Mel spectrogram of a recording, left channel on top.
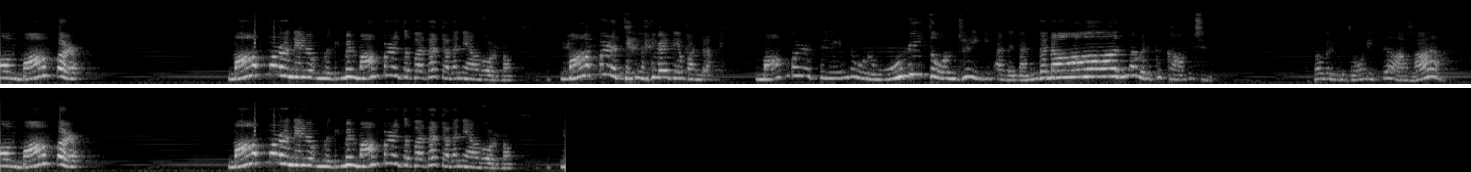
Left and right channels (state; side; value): drops out; right; at 5.7 s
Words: மாம்பழம். மாம்பழம் உங்களுக்கு மாம்பழத்தை பார்த்தா கதை ஞாபகம் வரணும். மாம்பழத்தை நைவேத்தியம் பண்றா. மாம்பழத்திலேருந்து ஒரு ஒளி தோன்றி அது நந்தனார்னு அவருக்கு காமிச்சுது. அப்ப அவருக்கு தோணித்து, ஆஹா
